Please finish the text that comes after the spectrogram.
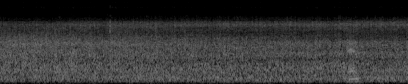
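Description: Strong river current too forceful for motorbikes to cross, heard as a steady, loud broadband rush of water with no pauses, close by and continuous throughout.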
